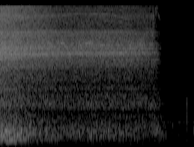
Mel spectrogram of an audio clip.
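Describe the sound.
A deep inhale taken during a chanting and movement meditation, heard as a loud, steady breathy hiss that holds for about two seconds and then cuts off into near silence.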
